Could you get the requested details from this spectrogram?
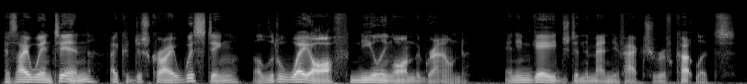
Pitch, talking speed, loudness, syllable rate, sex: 95 Hz, 185 wpm, -20 LUFS, 5.0 syllables/s, male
